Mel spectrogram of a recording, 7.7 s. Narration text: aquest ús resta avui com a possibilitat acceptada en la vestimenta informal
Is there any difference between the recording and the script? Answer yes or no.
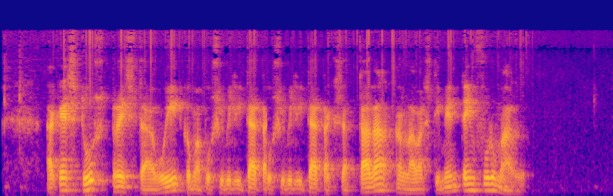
yes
